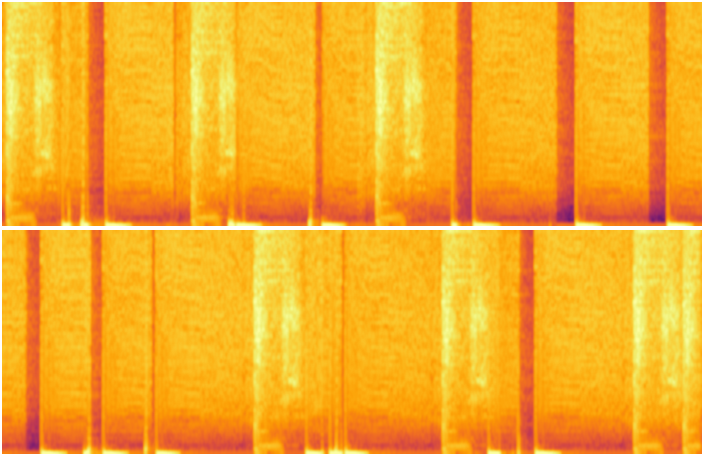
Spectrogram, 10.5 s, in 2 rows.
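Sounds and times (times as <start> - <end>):
record scratching: 0.2 - 3.8, 5.7 - 9.5.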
